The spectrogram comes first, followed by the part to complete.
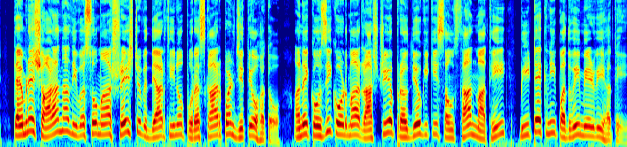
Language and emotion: Gujarati, neutral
